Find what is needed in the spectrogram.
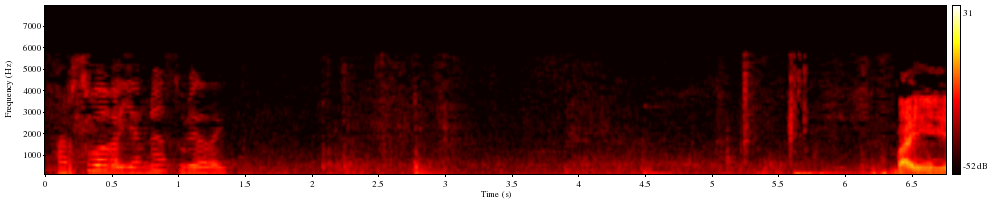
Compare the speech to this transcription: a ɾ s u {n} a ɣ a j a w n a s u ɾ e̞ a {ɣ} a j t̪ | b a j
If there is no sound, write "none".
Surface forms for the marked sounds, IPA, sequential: none, ð

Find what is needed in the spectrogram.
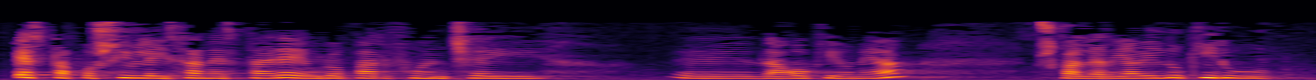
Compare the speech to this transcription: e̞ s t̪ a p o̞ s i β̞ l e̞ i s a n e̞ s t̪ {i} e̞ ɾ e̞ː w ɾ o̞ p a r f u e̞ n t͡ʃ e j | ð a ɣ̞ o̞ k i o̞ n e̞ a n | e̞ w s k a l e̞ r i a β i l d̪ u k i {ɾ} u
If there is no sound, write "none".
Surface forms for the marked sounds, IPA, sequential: a, ɾ

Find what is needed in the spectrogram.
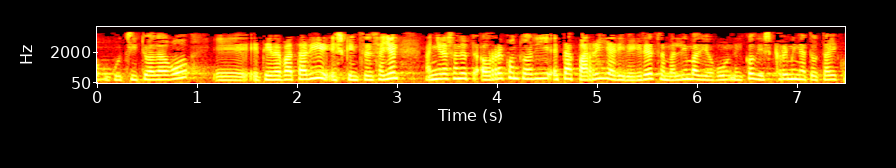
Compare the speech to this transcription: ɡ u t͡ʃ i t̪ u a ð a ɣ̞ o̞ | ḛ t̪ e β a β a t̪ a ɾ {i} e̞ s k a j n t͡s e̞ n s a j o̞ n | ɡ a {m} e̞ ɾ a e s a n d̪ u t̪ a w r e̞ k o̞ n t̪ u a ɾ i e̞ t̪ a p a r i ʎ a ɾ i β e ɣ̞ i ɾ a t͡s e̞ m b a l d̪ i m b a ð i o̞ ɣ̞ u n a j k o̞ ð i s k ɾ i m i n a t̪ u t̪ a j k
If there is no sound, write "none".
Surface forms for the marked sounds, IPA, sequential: i, ɲ

